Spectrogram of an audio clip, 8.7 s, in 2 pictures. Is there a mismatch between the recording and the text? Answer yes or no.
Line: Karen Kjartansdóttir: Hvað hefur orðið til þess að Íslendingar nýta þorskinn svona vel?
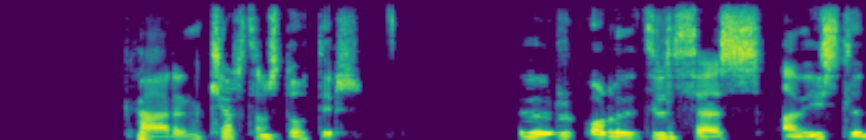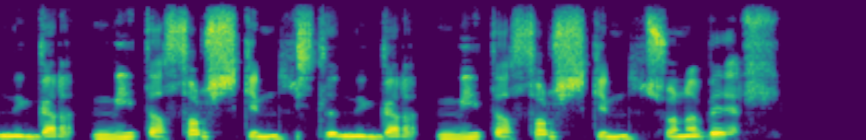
yes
